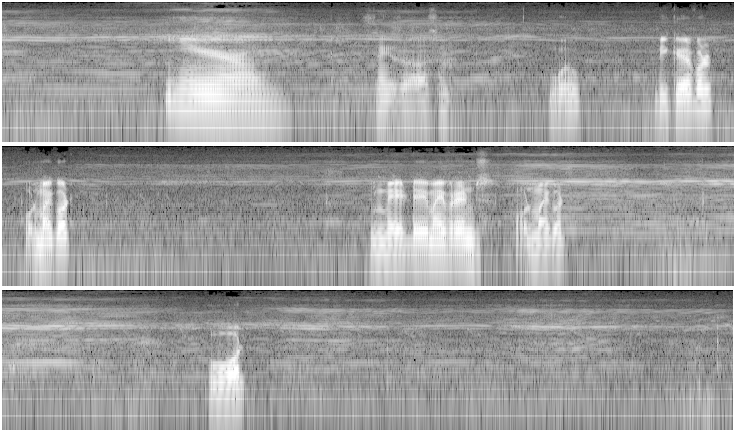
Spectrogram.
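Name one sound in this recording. A small propeller plane's motor whines overhead.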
